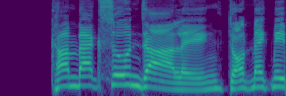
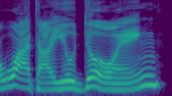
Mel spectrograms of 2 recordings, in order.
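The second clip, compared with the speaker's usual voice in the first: ordinary talk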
